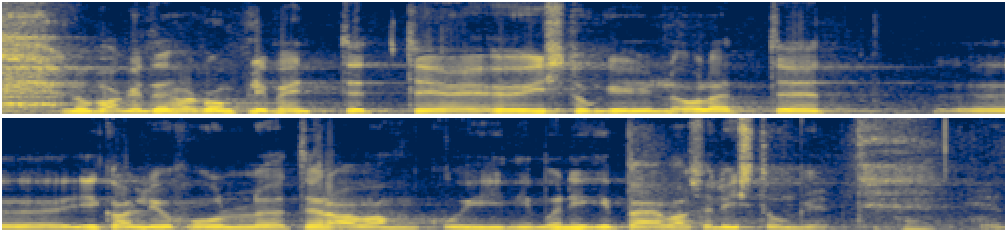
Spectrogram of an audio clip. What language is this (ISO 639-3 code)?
est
